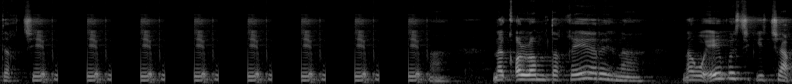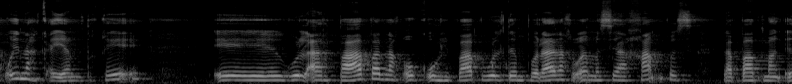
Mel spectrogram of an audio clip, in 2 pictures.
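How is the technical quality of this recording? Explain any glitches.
The recording has one clear playback fault. From 0.58 s to 4.3 s there is a stutter with silent gaps: a 239 ms fragment repeats seven times, each followed by 297 ms of dead digital silence, a steady 535 ms cycle. The likely cause is a stalled stream replaying its last buffered chunk on each retry, so the speech that should fill that stretch is missing.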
